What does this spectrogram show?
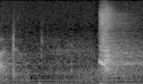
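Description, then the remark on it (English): A single sharp sneeze bursts out after a moment of near silence, loud and abrupt, then trails off into a brief breathy tail. “God bless you, Okay.”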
